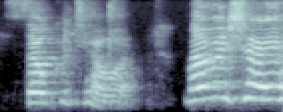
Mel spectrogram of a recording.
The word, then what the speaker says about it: SOHCAHTOA: heard of the word sokatoa no no one's ever heard of that word before sokatoa sokatoa soak a toe like you're literally like you're gonna soak your toe in something socatoa let me show you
